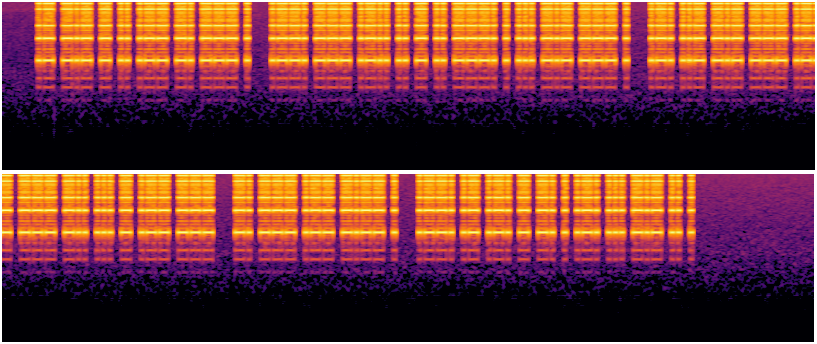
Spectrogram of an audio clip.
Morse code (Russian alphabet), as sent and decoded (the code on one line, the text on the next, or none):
.- -.- - .. .-- -. --- . / .--. --- .-.. .. - .. ---. . ... -.- --- . / .-. ..- -.- --- .-- --- -.. ... - .-- --- / -. --- .-- -.-- . / .--. .- .-. - -. . .-. ... -.- .. .
АКТИВНОЕ ПОЛИТИЧЕСКОЕ РУКОВОДСТВО НОВЫЕ ПАРТНЕРСКИЕ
